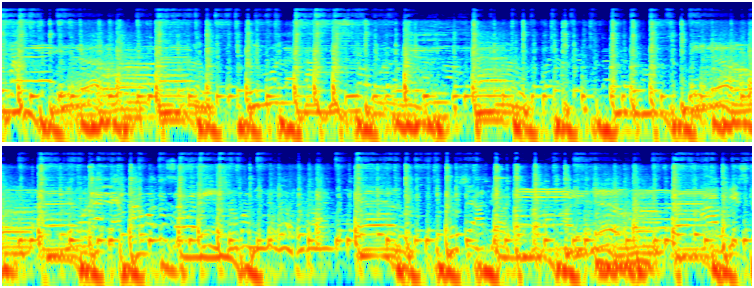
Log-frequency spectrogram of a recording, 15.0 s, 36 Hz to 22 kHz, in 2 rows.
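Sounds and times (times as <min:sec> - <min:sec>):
man singing into a microphone: 0:00.0 - 0:15.0
talking drums and hand percussion: 0:00.0 - 0:15.0
deep pulsing bass line: 0:00.5 - 0:02.0, 0:06.8 - 0:08.4.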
